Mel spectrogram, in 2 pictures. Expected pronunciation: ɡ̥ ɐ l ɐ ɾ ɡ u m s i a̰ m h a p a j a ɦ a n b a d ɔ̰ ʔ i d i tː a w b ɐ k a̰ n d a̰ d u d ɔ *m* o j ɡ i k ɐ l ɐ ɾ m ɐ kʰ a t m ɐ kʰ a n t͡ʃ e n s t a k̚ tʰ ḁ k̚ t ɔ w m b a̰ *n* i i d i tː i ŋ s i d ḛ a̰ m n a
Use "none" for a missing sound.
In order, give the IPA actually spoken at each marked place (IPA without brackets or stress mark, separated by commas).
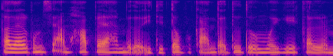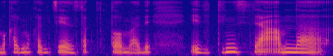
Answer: m, d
